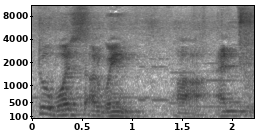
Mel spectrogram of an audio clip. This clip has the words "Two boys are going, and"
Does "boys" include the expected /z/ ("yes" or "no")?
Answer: no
